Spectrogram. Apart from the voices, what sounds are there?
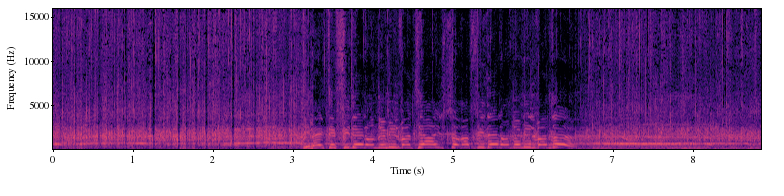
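audience applauding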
